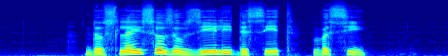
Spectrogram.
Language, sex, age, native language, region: Slovenian, female, 50-59, Slovenian, Central Slovenia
